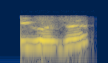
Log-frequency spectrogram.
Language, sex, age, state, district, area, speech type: Assamese, male, 18-30, Assam, Tinsukia, urban, conversation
